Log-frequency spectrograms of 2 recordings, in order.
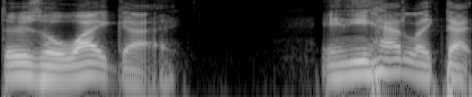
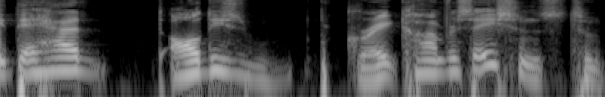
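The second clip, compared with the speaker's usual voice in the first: usual speaking voice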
